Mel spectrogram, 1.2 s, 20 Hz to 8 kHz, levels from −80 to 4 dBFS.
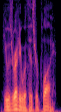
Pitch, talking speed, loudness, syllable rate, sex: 85 Hz, 295 wpm, -16 LUFS, 7.6 syllables/s, male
